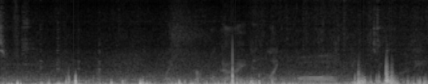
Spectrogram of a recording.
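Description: Wind rumbling on the microphone, with scattered brief knocks and a few short pitched sounds, two of them in the second half.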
